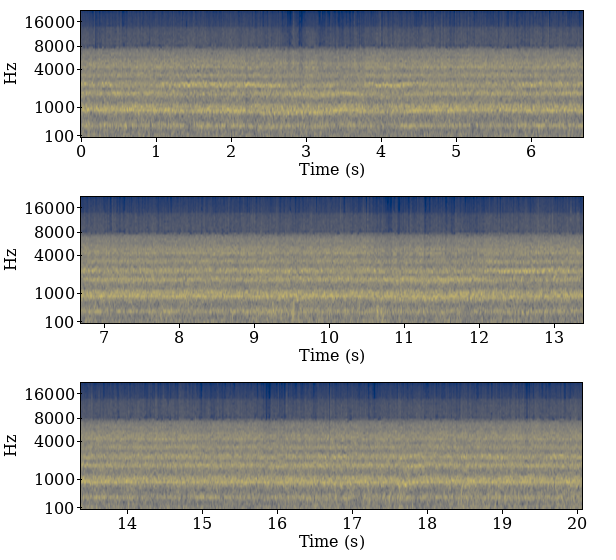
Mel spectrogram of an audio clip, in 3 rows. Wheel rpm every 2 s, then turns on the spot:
230, 210, 230, 230, 230, 220, 220, 230, 230, 240.
none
